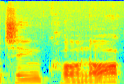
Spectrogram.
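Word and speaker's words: 人口: 라고 발음합니다 다음이 뒷부분에 인구 라는 단어도 실제 시험의 발음 제로 났던 단어죠 징코 라고 발음합니다 잘해서 이 나라에 사는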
